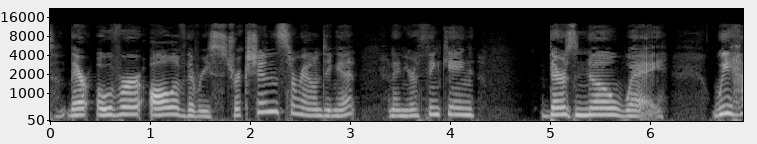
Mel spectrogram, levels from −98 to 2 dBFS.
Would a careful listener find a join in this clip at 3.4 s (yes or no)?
yes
